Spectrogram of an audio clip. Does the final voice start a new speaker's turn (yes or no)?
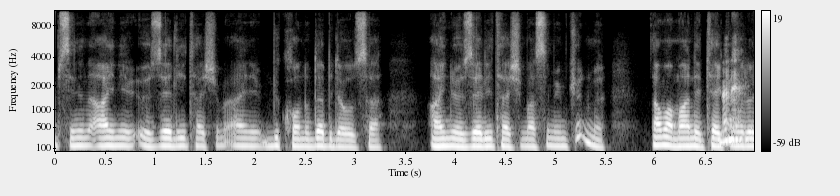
yes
